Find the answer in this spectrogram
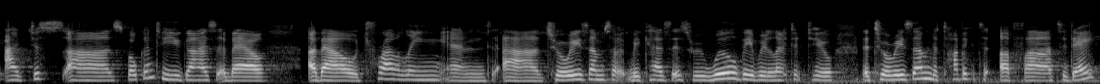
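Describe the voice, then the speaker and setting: A woman's voice: medium pitch, dull audio. A woman with a Southern Vietnamese accent teaching an English class online, switching between English and Vietnamese with frequent "okay"s.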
